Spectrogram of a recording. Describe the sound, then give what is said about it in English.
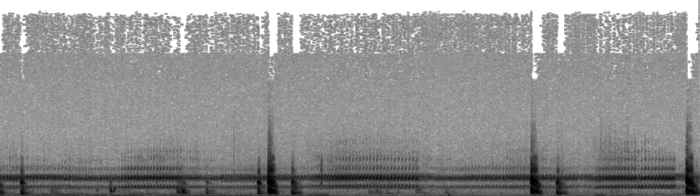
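Green frogs croak in a chorus of many short, twangy calls scattered at irregular intervals, a few standing out louder, over a steady high-pitched droning background. “Green frog chorus is now starting.”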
